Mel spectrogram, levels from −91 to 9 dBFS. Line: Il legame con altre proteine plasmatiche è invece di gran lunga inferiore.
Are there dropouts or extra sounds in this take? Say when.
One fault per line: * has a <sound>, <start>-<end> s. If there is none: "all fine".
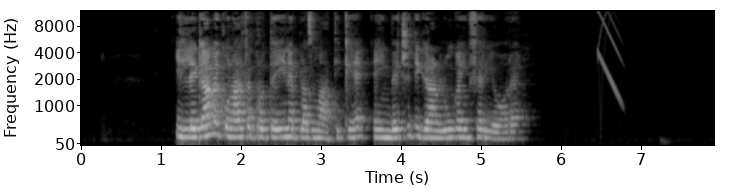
* has a chirp, 6.4-6.8 s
